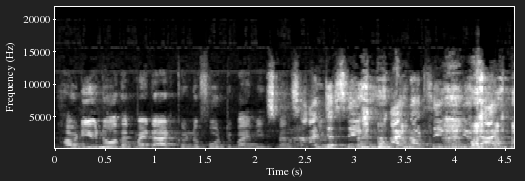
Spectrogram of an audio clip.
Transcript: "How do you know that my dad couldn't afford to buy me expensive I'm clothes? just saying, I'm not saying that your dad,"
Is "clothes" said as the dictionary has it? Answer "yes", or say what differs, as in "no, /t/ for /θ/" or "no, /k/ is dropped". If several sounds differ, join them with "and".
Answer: no, /z/ is dropped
